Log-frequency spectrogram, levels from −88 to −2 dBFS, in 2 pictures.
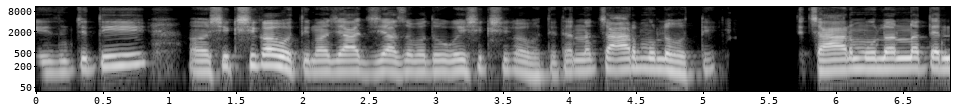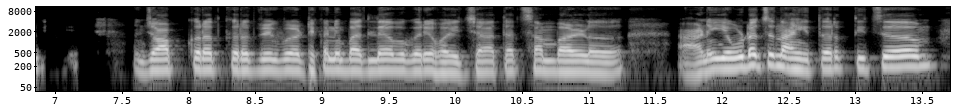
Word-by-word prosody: त्यांची 140 +4 -6
ती 215 +4 0 0.3
अ, 145 - -1
शिक्षिका 200 +6 +2
होती. 180 -7 +3
माझी 145 0 -2
आजी-आजोबा 145 0 -1
दोघंही 145 +1 -2
शिक्षिका 160 0 -6
होती. 125 -2 -6
त्यांना 150 +1 -4
4 165 +1 +2
मुलं 170 -2 0
होती. 135 +2 -4 0.7
4 155 +2 +3
मुलांना 175 0 +3
त्यांनी 170 - -5
जॉब 160 0 +3
करत, 165 -2 +2
करत 160 -2 +1
वेगवेगळ्या 160 0 0
ठिकाणी 160 +1 -2
बदल्या 155 +1 +1
वगैरे 150 0 0
व्हायच्या, 135 0 -2
त्यात 145 0 -4
सांभाळलं. 145 -3 0 0.4
आणि 135 +8 0
एवढंच 200 +5 +4
नाही 175 -6 +3
तर 170 0 +1
तिचं 190 +4 +3
155 Hz, 140 wpm, -21 LUFS, 145-175 Hz, 0.7 s, एवढंच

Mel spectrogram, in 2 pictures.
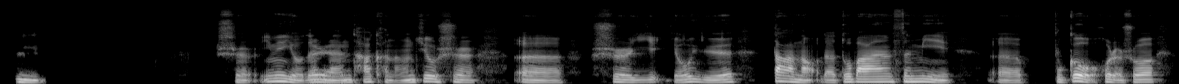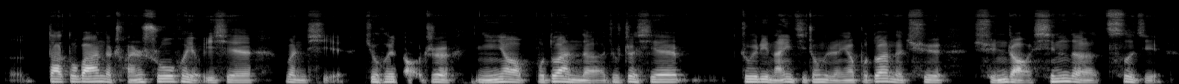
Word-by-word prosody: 嗯。 105 -5 +1 1.7
是， 95 -3 -6
因 - - -2
为 145 -1 +4
有 105 -6 +2
的 105 +4 +2
人 100 -2 +2
他 120 +4 -2
可 115 - -6
能 90 +3 -1
就 135 +3 +1
是 105 -4 -3 0.4
呃， 95 -3 -1 0.3
是 110 -3 -1
一 105 - -7
由 110 +5 0
于 110 0 0 0.4
大 140 -5 +5
脑 95 -5 +1
的 95 -1 -2
多 120 +6 0
巴 125 0 +6
胺 125 0 +3
分 125 +2 0
泌， 110 -8 +1 0.4
呃， 90 -1 -4 0.2
不 110 - -3
够， 145 +7 +7
或 120 - +1
者 100 -3 +1
说， 110 +3 +2 0.3
呃， - - -23 0.2
大 130 -2 +4
多 130 +2 -2
巴 130 0 +7
胺 130 +1 +4
的 115 - 0
传 100 +2 -2
输 130 +4 +2
会 130 -2 0
有 100 - -2
一 100 - -3
些 100 0 -2 0.3
问 105 -5 -1
题， 95 - -13 0.2
就 115 -1 0
会 120 +3 +1
导 - - -6
致 110 -3 0 0.2
您 105 +1 0
要 115 -2 +2
不 105 +2 -6
断 120 -1 +3
地 90 -1 -1
就 105 +2 -6
这 115 +6 0
些 110 +1 +2 0.6
注 125 -1 +1
意 120 - +4
力 120 - +3
难 100 -1 +1
以 - - +1
集 105 - -6
中 110 +2 -1
的 105 - 0
人， 90 -1 -3
要 95 +1 0
不 95 +1 -7
断 135 +6 +2
地 100 -3 -1
去 95 0 -4 0.2
寻 100 +4 -1
找 90 -6 +2
新 135 +8 0
的 95 -8 -1
刺 125 -5 -2
激， 95 -1 -9
110 Hz, 195 characters per minute, -22 LUFS, 95-120 Hz, 1.7 s, 够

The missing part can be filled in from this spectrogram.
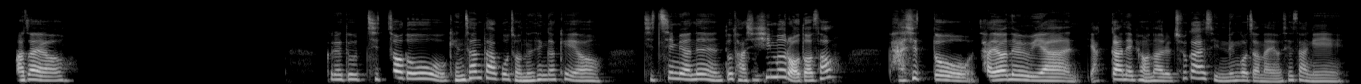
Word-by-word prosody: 맞아요. 195 -3 +2 2.5
그래도 230 -1 -4
지쳐도 255 - +2
괜찮다고 260 - +1
저는 180 -3 -1
생각해요. 195 -8 -3 0.4
지치면은 230 -2 0
또다시 205 -4 -3
힘을 340 +10 0
얻어서 190 - +2 0.4
다시 280 -1 -2
또 185 -7 +1
자연을 210 0 +5
위한 170 -4 +1
약간의 225 -4 +1
변화를 170 -4 -1
추가할 285 - -1
수 215 - -8
있는 170 +2 -5
거잖아요, 155 -7 -4
세상에. 150 -5 -6
205 Hz, 255 characters per minute, -22 LUFS, 175-240 Hz, 2.5 s, 자연을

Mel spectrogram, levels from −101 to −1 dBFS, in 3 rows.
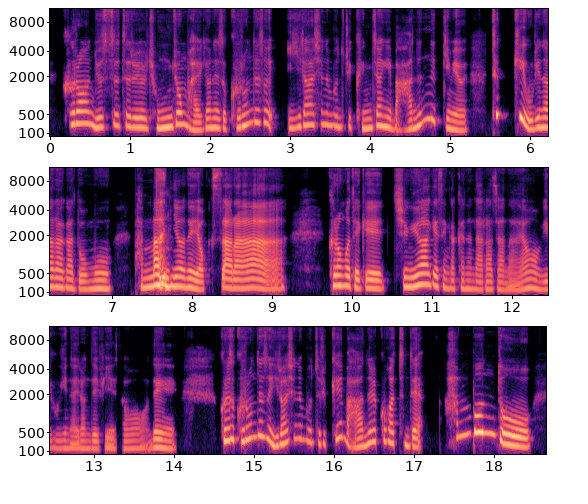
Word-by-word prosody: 그런 290 0 +1
뉴스들을 215 -1 -1
종종 210 +7 +1
발견해서 200 0 -2
그런 240 - -2
데서 315 -2 -4 0.2
일하시는 255 +6 -4
분들이 225 -2 -6
굉장히 200 +4 0
많은 190 - -3
느낌이에요. 195 - -3 0.3
특히 - - +3
우리나라가 200 - +1
너무 165 +1 -2 0.3
반만년의 205 -2 +5
역사라 180 +4 +1 0.5
그런 230 0 +2
거 220 - +3
되게 175 -3 0
중요하게 225 +3 +2
생각하는 170 -4 -7
나라잖아요, 155 - -6
미국이나 155 0 -8
이런 155 0 -7
데 150 0 -5
비해서. 150 - -9
네. 170 -3 0 0.5
그래서 315 +3 +3
그런 330 +3 0
데서 410 -5 +1
일하시는 275 - -1
분들이 270 -5 -6
꽤 365 +2 -2
많을 245 - -1
것 295 0 -6
같은데 235 -8 -1 0.3
1 420 +4 -4
번도 250 - +6
205 Hz, 325 characters per minute, -22 LUFS, 175-260 Hz, 0.5 s, 번도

